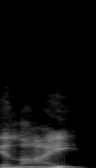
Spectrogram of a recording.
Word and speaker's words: delay: The sound is A at the end, not I, delay.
